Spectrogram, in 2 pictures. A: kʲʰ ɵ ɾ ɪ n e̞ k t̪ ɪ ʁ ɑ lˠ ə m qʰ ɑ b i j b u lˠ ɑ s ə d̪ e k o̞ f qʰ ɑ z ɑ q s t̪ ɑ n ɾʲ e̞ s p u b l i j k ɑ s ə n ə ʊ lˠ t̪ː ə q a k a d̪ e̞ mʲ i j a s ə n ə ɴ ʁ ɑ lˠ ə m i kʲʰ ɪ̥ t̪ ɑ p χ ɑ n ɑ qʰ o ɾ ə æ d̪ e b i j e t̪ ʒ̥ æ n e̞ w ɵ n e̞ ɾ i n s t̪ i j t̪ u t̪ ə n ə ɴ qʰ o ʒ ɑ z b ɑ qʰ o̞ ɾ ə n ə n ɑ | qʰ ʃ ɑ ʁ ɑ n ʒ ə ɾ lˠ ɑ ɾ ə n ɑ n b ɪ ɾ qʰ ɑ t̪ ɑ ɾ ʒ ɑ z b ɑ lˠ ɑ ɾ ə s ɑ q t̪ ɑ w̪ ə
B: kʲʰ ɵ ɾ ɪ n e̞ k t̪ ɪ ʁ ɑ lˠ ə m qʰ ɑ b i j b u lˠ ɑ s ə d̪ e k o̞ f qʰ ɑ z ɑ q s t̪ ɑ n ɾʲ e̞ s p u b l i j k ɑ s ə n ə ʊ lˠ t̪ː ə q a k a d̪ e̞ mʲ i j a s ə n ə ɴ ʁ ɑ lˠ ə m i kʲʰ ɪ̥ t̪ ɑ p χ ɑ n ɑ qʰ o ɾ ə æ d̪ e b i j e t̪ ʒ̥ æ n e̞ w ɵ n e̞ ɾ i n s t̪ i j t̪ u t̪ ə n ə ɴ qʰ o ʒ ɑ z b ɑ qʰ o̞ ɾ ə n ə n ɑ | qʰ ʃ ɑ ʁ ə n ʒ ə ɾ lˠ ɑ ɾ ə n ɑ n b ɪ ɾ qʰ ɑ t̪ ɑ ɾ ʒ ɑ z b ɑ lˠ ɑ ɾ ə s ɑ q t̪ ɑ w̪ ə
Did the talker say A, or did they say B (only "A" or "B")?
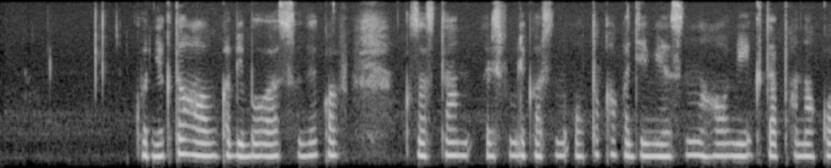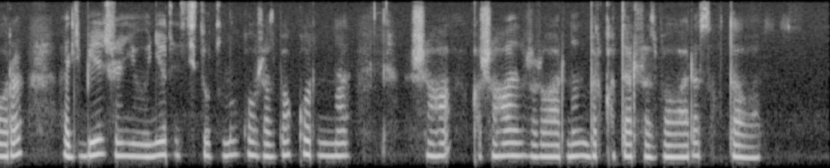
A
